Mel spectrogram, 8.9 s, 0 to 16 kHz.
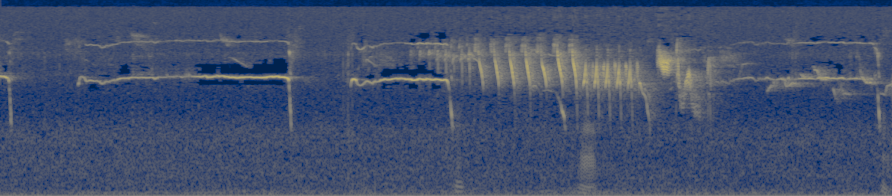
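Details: White-tailed eagle male returning to the nest after ringing, Estonia, 8 June 2018 just before 1 pm, carrying a fish that is lost; drawn-out flat whistles, then a fast string of yelping notes, then whistles again.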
